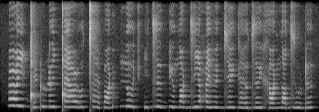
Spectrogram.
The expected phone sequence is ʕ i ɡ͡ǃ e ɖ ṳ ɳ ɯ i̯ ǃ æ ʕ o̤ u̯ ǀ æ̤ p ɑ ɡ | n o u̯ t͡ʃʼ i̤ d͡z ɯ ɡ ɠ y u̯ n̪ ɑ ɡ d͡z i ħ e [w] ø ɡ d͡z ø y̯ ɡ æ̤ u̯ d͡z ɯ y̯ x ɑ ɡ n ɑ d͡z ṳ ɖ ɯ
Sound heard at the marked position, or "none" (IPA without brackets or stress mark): v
